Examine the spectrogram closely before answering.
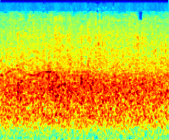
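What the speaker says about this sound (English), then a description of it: "The crowd are really getting quite raucous." A cricket stadium crowd at an India versus New Zealand match, cheering and applauding in a dense, continuous wash of clapping and roar that holds steady and loud throughout.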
